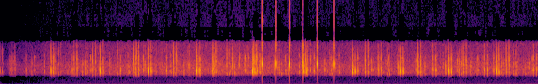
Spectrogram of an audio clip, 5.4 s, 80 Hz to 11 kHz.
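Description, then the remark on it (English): Underwater recording of sperm whales off the Azores, made in 1996 by Kurt Frustrup: a brief, evenly spaced burst of about half a dozen sharp, loud clicks rising out of a steady background of dense crackling and fizzing. “I happen to have some sound of sperm whales wonderful.”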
